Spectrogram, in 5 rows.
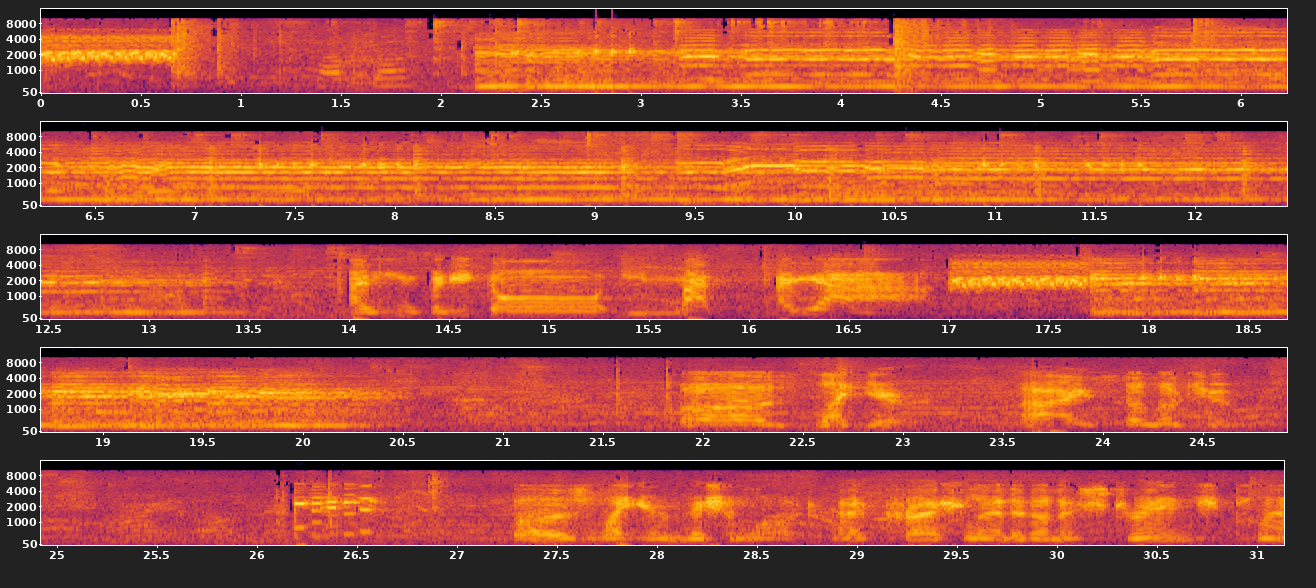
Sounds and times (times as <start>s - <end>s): Music: 2.2s - 13.7s, 17.7s - 20.6s.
